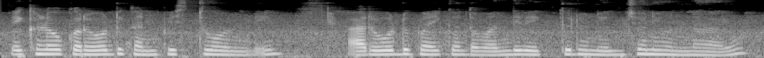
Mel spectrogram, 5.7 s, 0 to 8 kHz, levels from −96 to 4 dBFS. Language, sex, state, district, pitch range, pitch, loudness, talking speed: Telugu, female, Telangana, Mahabubabad, 195-220 Hz, 210 Hz, -16 LUFS, 115 wpm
